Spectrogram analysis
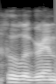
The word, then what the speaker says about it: HooliGrim: It's pronounced like you see my name, HooliGrim, but it's spelled who, like who is that, _LA_Grim.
